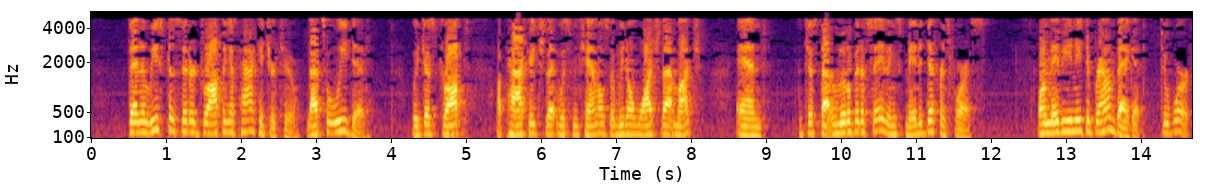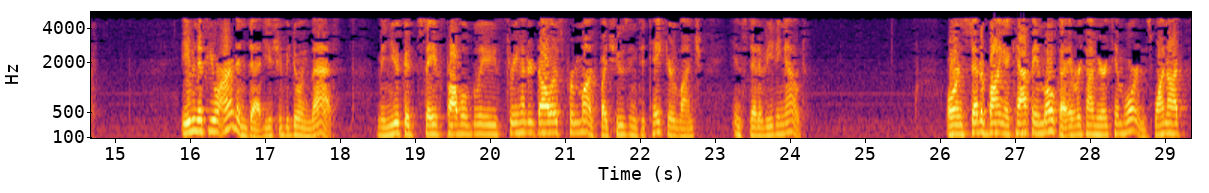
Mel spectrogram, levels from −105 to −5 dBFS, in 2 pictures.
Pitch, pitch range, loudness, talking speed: 140 Hz, 125-160 Hz, -14 LUFS, 200 wpm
